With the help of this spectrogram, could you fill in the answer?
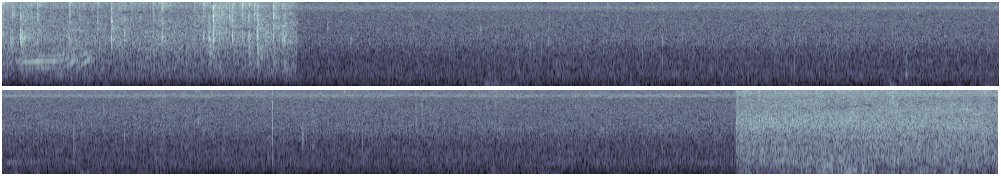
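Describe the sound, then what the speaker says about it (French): Steady, dense heavy rain hiss at a waterfall site fills the middle stretch, bracketed by louder bursts of noise at the start and end. "il est en train de pleuvoir à fond"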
